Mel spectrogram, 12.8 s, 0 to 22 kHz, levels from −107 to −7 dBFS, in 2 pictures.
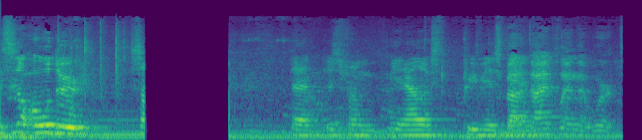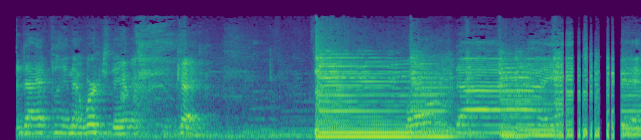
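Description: The receiver lost clean frames and muted three times, a digital broadcast dropout. At 1.43 to 2.29 s and 6.21 to 6.59 s the sound fades out in 8 ms to silence. From 12.04 to 12.63 s it breaks into short holes, the longest 72 ms, and the missing audio never returns.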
